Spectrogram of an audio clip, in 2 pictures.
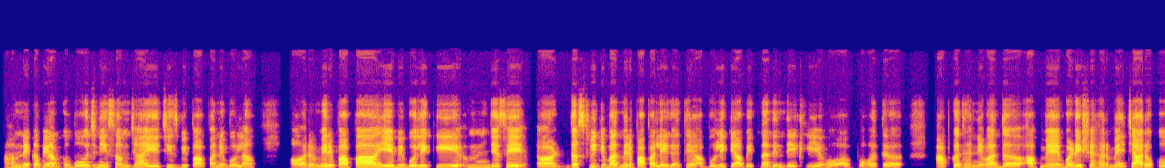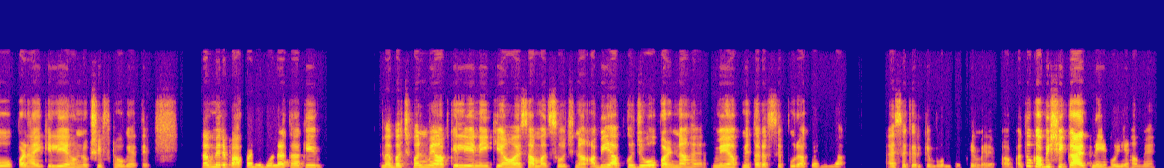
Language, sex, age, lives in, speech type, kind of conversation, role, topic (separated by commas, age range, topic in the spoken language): Hindi, male, 50-54, India, conversation, podcast, guest, कामकाजी माता-पिता अपने बच्चों को गुणवत्तापूर्ण समय कैसे दे सकते हैं?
